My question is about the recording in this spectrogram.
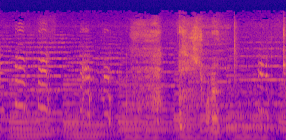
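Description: Slow background music with long sustained low notes, over a man's high-pitched whimpering and sobbing, a string of short wavering cries, louder near the end.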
